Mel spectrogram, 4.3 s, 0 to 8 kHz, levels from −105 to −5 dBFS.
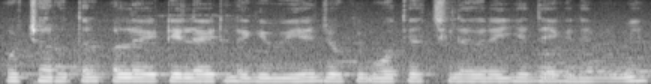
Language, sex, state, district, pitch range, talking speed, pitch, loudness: Hindi, male, Haryana, Rohtak, 120-125 Hz, 275 wpm, 125 Hz, -19 LUFS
